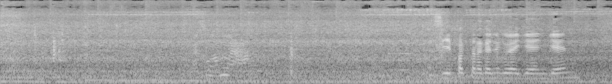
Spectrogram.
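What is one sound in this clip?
Wooden boards knock and clatter.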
